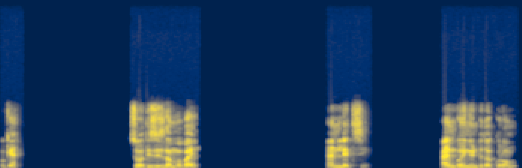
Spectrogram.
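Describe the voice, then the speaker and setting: A man's voice: a little high, measured pace. A man with an Indian accent giving a step-by-step tutorial as an instructor, explaining and often checking in with the listener. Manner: explanatory, checks in with "right?" and "okay".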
